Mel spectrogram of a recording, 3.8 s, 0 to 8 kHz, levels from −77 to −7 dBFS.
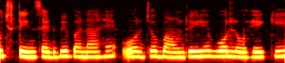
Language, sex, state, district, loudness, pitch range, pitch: Hindi, female, Haryana, Charkhi Dadri, -15 LUFS, 200-220 Hz, 210 Hz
